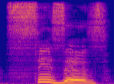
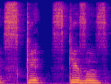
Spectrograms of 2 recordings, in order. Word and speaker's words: scissors: The next one, scissors, scissors. So again, you see this combination of SC, SC. I just pronounce the S, okay? I don't say skizzers, muscle, okay?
